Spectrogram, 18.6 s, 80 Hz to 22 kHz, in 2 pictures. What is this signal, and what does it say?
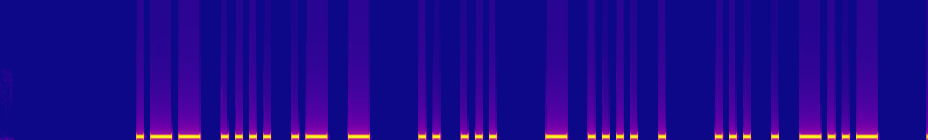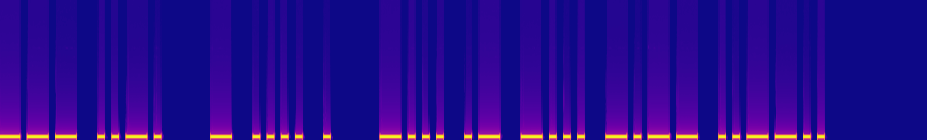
Morse code, heard as a keyed tone, about 17 wpm, 700 Hz. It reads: WHAT IS THE SEX OF THE BABY?
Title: Sentences from Top 1600 Words 17wpm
